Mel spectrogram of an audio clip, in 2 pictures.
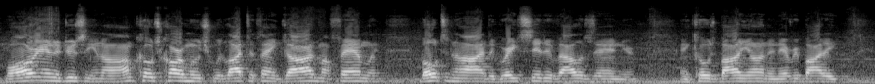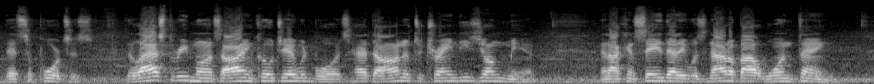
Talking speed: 200 wpm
